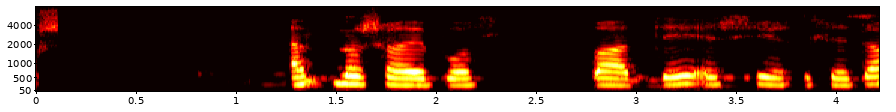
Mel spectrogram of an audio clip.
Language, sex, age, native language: Icelandic, male, 60-69, Icelandic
